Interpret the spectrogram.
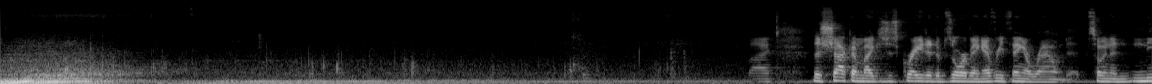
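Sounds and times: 
tires rolling over gravel and twigs: 0:00.0 - 0:07.7
truck engine rumbling on gravel trail: 0:00.0 - 0:08.4
speech: 0:07.7 - 0:11.5.

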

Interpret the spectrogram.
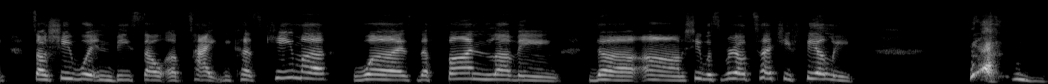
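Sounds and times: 
speech: 0:00.1 - 0:08.6, 0:09.7 - 0:10.4
person sneezing: 0:09.7 - 0:10.4.

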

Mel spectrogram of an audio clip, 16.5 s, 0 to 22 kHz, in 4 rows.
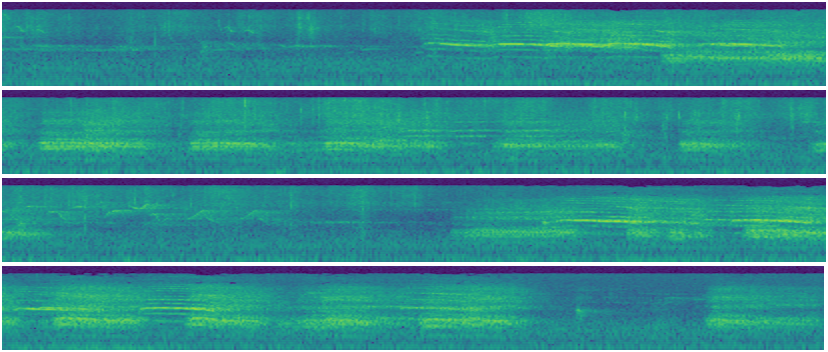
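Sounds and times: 
small birds twittering: 0:00.0 - 0:16.2
low morning traffic hum: 0:00.0 - 0:16.4
crows cawing in treetops of an urban park: 0:02.1 - 0:08.8, 0:10.5 - 0:15.2, 0:15.9 - 0:16.4.

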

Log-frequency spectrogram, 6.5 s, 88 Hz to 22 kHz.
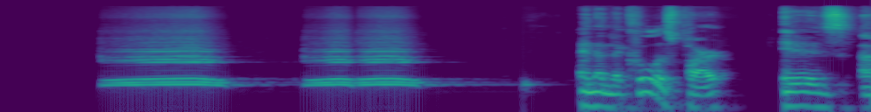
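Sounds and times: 
tunable whistle tuned to a low steamboat pitch: 0:00.8 - 0:03.9
speech: 0:04.4 - 0:06.5.

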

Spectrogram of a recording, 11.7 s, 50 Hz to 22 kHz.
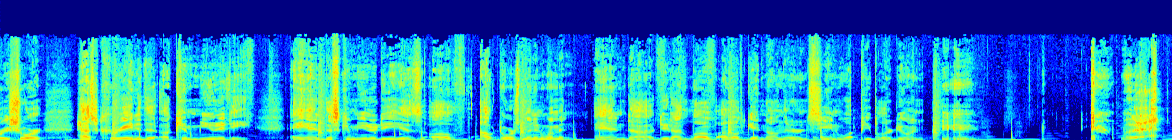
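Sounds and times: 
speech: 0:00.0 - 0:09.9, 0:10.9 - 0:11.7
man clearing his throat after a bug flew into it: 0:09.4 - 0:09.9, 0:10.9 - 0:11.7.

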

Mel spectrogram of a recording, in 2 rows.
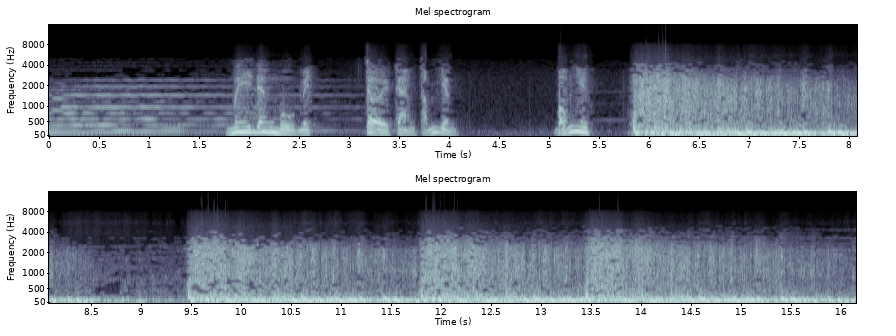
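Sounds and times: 
speech: 0:02.0 - 0:04.2, 0:05.1 - 0:06.2
loud gunshots: 0:05.8 - 0:16.1
sustained roaring rumble after gunshots: 0:05.8 - 0:16.1.

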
